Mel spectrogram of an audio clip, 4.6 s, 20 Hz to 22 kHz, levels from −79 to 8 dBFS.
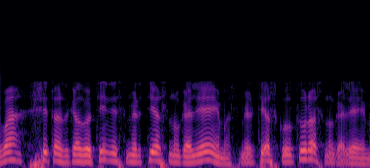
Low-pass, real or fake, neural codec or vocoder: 3.6 kHz; fake; codec, 16 kHz, 16 kbps, FunCodec, trained on Chinese and English, 50 frames a second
